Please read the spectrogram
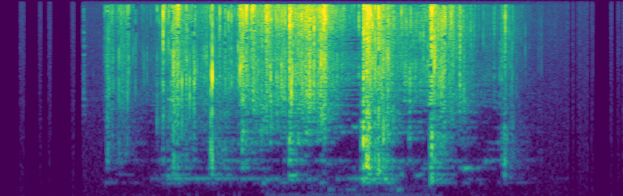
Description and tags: pasos sobre hojas
This sound has been recorded by a recording machine. In this recording we can hear the sound of someone walking over some leaves which are laying on the floor.
It has a reverberation efect on it.
a, field-recording, popular, tag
